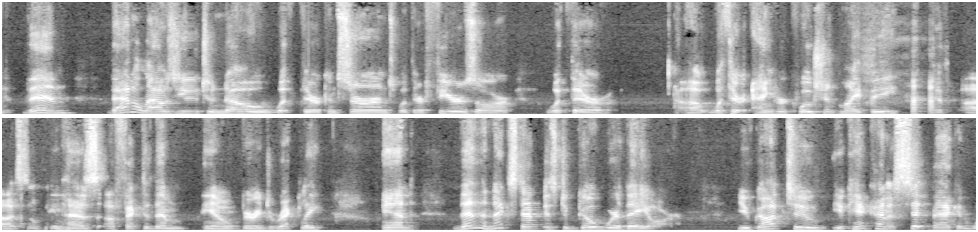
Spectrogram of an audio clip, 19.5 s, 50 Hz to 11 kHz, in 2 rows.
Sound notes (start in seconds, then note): 8.5 laugh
